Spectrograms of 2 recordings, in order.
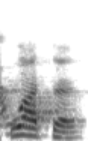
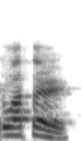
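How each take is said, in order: First: "Water" with an Italian pronunciation; Italian accent. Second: "water" as "wah-ter", Filipino-style; Filipino accent. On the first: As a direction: say "Water" as "wat-uh", Italian-style, no final r. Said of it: "That's how people in Italy pronounce it". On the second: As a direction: Filipino pronunciation of "water", final r sounded. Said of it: "That's how the Filipino people pronounce it". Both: Shown as a demonstration.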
